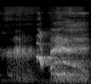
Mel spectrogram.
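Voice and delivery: a sudden very high mock giggle; imitating boss's laugh. Streamer mimics boss's attention-seeking laugh, high mock giggle. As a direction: squeal a fake laugh to get noticed. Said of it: "he'll be like".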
